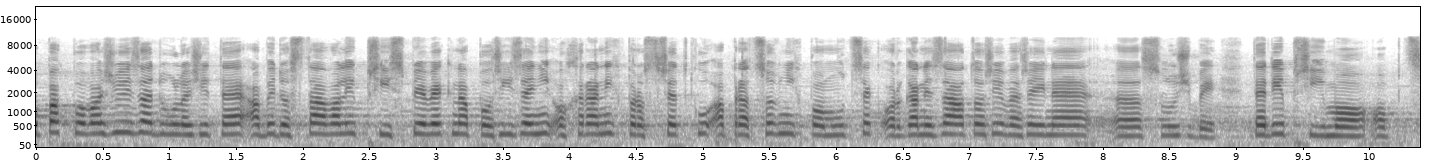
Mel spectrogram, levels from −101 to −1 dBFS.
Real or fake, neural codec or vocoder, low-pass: real; none; 9.9 kHz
